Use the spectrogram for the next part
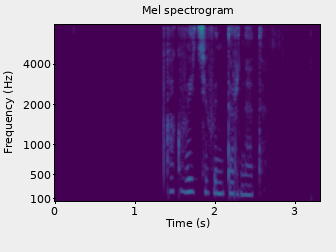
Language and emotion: Russian, neutral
